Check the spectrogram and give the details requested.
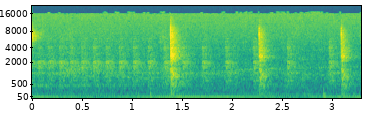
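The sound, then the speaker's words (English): Three sharp, irregular creaks and ticks from the heating pipes in a flat crack out over a steady low hum, spaced about a second apart, with no one speaking. “My God, the flat's creaking. It's the fucking heating, I don't know what's coming on.”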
